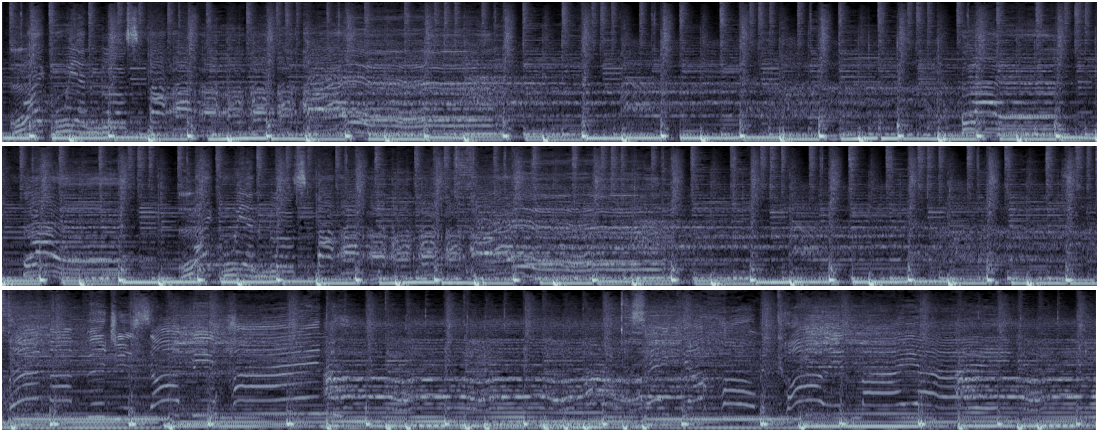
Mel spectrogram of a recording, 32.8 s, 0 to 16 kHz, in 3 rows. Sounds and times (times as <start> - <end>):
Music: 0.0 - 32.8.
